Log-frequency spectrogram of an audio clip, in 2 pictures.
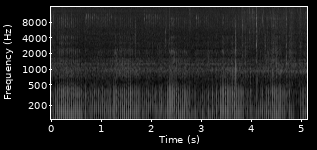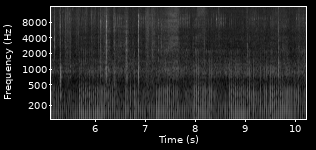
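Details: Orange-and-white ex-stray cat, cared for more than two years, purring in a deep motor-like rumble that pulses with each breath; a few light clicks and rustles in the middle.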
